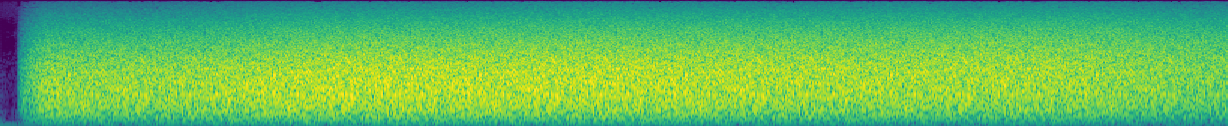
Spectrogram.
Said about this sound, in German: So kann man sich zum Beispiel seine eigene Unwetterlandschaft zusammenbauen, die, wenn man die einzelnen Komponenten betrachtet, komplett aus weißem Rauschen besteht. Also wir nehmen zum Beispiel Regen.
